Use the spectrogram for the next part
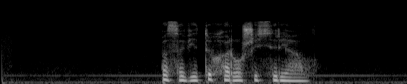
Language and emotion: Russian, neutral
